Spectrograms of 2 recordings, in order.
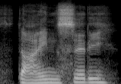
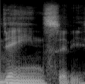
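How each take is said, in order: First: The first word rhymes with 'mine'. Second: The first word rhymes with 'main'. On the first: The speaker calls it wrong. "I said Stein City" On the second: The speaker calls it right. "S T A I N"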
